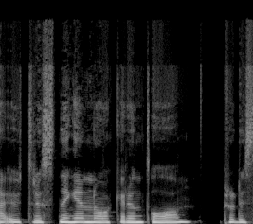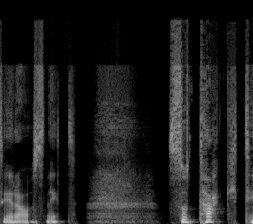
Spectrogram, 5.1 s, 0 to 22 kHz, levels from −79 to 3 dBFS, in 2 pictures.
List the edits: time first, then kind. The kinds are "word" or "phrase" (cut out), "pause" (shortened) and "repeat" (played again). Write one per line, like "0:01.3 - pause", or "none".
0:01.5 - phrase

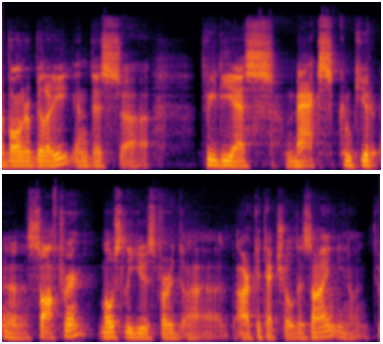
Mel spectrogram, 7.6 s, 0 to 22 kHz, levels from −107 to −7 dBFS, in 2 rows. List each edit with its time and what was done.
none

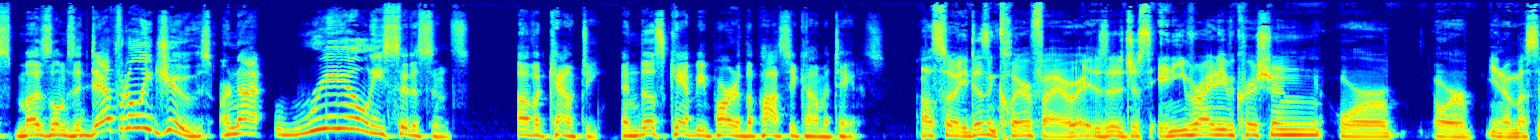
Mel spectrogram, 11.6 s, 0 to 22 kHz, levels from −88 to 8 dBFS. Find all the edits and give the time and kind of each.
none

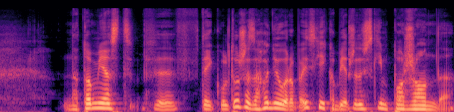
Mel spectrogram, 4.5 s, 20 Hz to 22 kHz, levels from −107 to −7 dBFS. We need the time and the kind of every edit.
0:03.5 - word

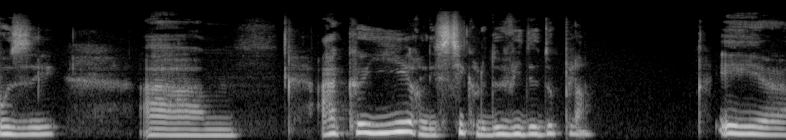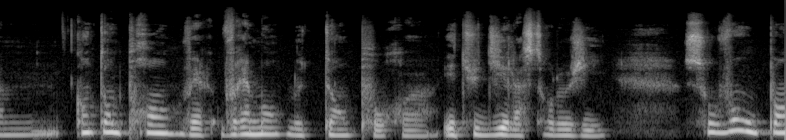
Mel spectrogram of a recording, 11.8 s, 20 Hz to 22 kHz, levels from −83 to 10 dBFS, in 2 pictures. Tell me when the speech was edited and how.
0:05.3 - pause

